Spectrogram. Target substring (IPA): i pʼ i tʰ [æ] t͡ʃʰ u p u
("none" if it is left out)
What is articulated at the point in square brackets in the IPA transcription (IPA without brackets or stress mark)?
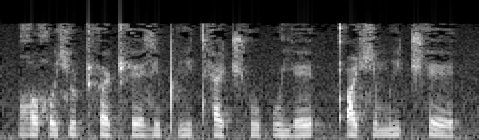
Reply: æ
